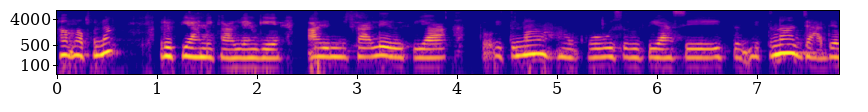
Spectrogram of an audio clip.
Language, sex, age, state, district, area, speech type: Hindi, female, 30-45, Bihar, Madhepura, rural, spontaneous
